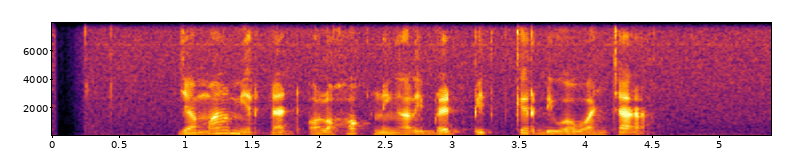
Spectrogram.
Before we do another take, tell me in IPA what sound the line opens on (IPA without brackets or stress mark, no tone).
d͡ʒ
